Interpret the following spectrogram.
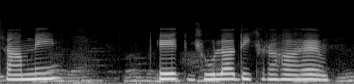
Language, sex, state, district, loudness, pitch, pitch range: Hindi, female, Bihar, Patna, -14 LUFS, 225 Hz, 170-240 Hz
